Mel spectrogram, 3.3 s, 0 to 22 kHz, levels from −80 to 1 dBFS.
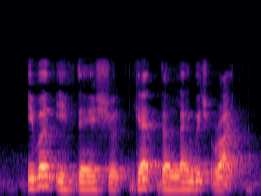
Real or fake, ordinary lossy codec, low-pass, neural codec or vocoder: real; MP3, 48 kbps; 7.2 kHz; none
